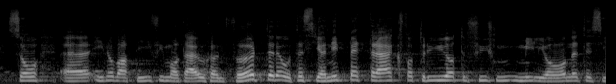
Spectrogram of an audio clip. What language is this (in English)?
Swiss German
